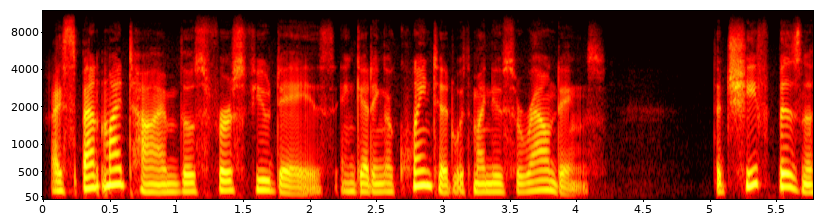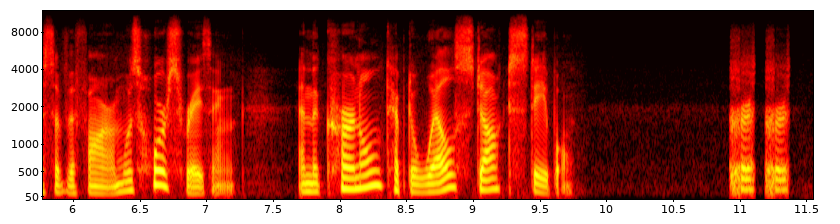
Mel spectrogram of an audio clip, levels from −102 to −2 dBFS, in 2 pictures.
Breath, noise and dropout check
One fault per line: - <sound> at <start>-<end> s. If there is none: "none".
- laugh at 10.9-11.4 s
